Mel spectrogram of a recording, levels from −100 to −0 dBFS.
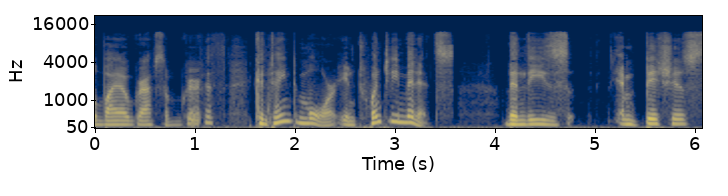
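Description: At 0.96 to 1.06 s and again at 3.49 to 3.58 s, AAC frame loss with concealment smears the speech into a brief noisy, phasey patch. The decoder rebuilt the missing spans, about 85 ms and 43 ms, consistent with two frames and one, from the previous spectrum.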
